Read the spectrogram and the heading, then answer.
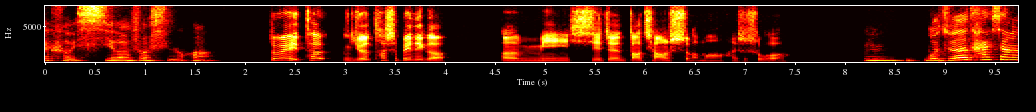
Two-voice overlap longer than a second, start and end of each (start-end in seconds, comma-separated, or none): none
